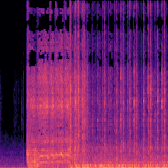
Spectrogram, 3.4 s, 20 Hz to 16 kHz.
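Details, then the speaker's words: Trav-L-Vac 300 gas-powered utility box vacuum after new filters were fitted. The engine catches instantly and settles into a quick, even idle with air from the blower outlet. Runs pretty good; a clean normal start. "Runs pretty good though. And this is the air outgoing. Idle right now, so that's air outgoing out of the blower."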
